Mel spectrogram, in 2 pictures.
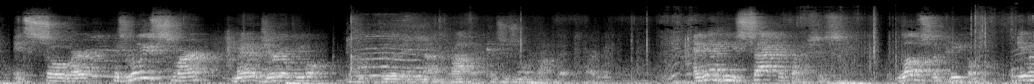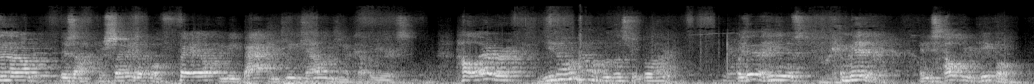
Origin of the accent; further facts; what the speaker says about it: Osage Beach, Missouri, United States; I'm from Osage Beach, like the lady says, and I'm from the county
